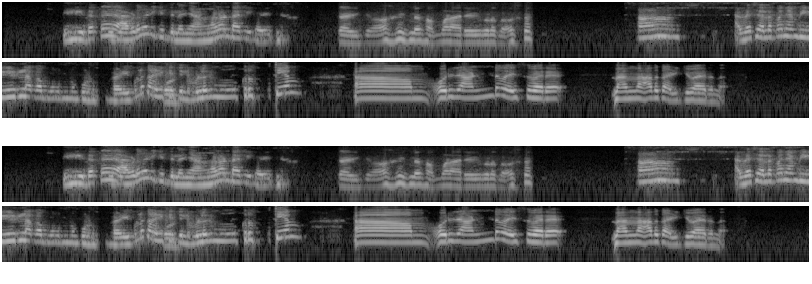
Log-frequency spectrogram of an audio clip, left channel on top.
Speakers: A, on the right; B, on the left.
A: ഇല്ല ഇതൊക്കെ
B: പിന്നെ
A: അവള് കഴിക്കത്തില്ല ഞങ്ങളൊണ്ടാക്കി കഴിക്കും,
B: കഴിക്കോ പിന്നെ നമ്മള ആരോഗ്യം കൂടെ നോ
A: ആഹ്, അല്ല ചിലപ്പോ ഞാൻ വീടിലൊക്കെ പോവുമ്പോ കൊടുക്ക ഇവള് കഴിക്കത്തില്ല
B: കൊടുക്കും
A: ഇവിളൊരു മൂക്കൃ ത്യം ആം ഒരു രണ്ട് വയസ് വരെ, നന്ന അത് കഴിക്കുവായിരുന്നു,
